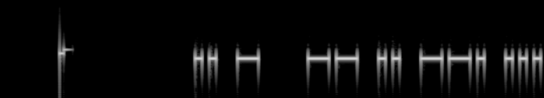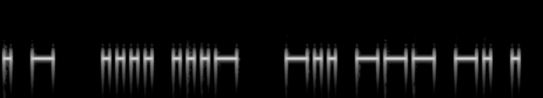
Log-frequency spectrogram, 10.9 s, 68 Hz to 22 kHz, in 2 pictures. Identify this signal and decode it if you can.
Morse code, heard as a keyed tone, about 17 wpm, 700 Hz. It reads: IT MIGHT HV DONE
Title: Sentences from Top 500 Words and Abbreviations 17wpm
